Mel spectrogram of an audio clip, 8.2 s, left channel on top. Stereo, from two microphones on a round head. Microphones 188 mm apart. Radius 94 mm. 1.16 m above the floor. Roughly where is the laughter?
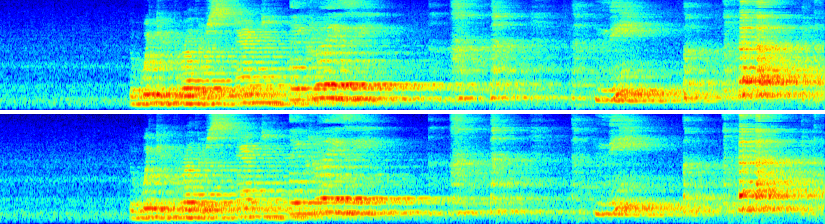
Right.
